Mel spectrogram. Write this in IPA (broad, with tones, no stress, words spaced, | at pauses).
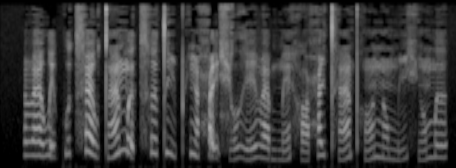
βæ˧wḛ˧kʷə̰˥t͡sʰæ˥˩w tæ̃˩˥mə̰˥˩ t͡sʰə˥ti˥˩pʰĩ˥˩ ħḛ˥˩ ɕo˩˥ɣe˩˥βæ˧bmẽ˩˥ hɒ˩ħi˥tʰæ̃˩˥pʰõ˩˥ nõ˧mi˩˥çõ˩˥mə˥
